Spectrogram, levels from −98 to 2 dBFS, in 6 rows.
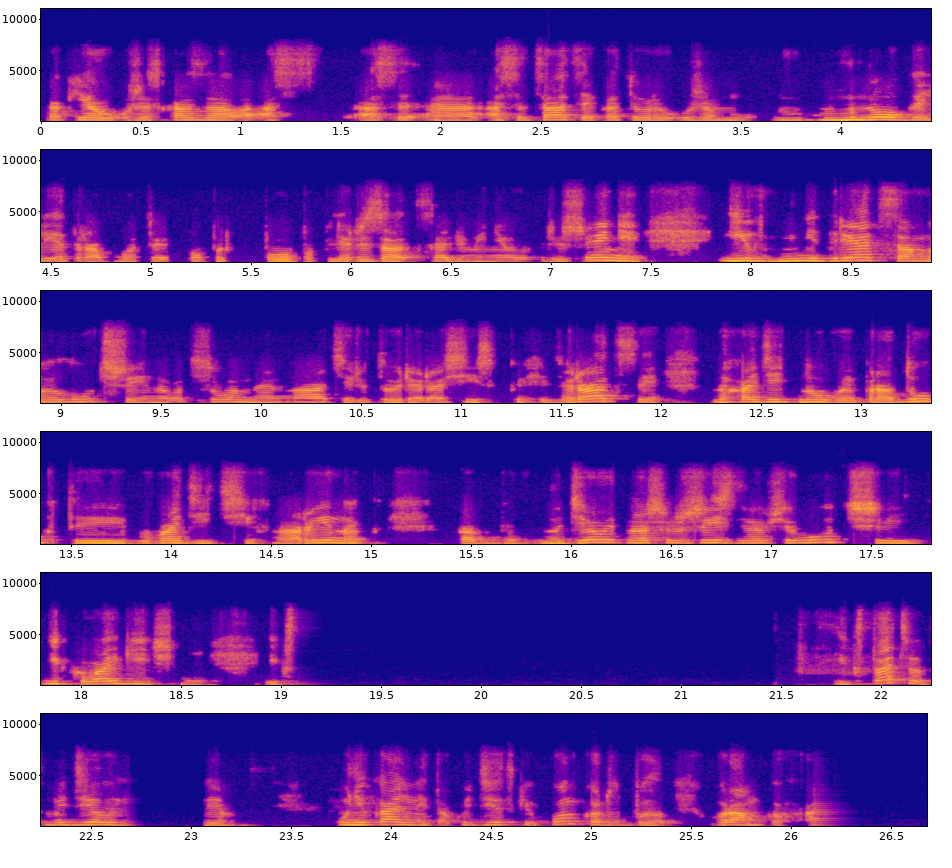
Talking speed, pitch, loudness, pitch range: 130 wpm, 205 Hz, -18 LUFS, 195-230 Hz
